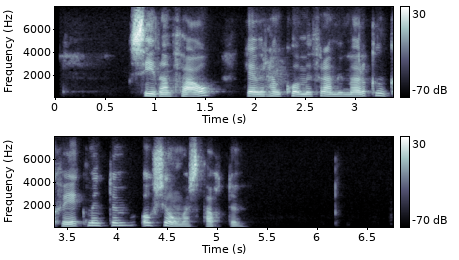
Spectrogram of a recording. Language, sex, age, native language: Icelandic, female, 50-59, Icelandic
